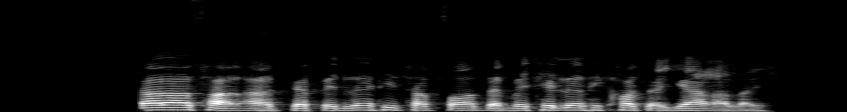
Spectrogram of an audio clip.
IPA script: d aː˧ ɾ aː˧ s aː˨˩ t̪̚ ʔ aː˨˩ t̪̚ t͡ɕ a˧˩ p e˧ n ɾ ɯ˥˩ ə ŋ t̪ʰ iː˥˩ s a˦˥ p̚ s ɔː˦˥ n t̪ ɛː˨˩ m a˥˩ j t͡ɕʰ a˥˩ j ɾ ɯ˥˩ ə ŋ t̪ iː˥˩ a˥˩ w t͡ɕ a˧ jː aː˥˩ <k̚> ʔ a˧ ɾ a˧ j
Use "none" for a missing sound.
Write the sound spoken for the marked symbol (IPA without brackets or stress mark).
k̚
